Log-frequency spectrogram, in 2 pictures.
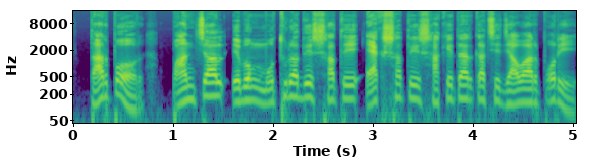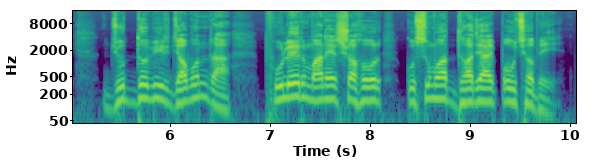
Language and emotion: Bengali, neutral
